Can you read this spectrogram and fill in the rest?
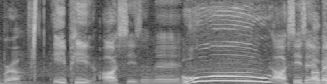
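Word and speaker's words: OFFSZN: EP offse man oo off season but it's called it's spelled off Zen though but I'm it's I'm saying offseason but it's spelled like off and then szn okay offseason yeah so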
